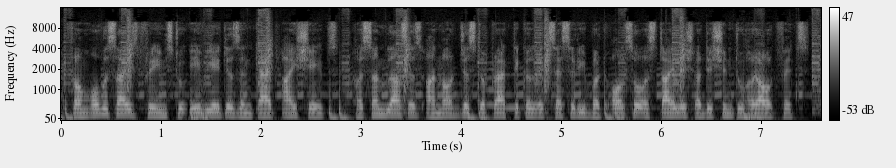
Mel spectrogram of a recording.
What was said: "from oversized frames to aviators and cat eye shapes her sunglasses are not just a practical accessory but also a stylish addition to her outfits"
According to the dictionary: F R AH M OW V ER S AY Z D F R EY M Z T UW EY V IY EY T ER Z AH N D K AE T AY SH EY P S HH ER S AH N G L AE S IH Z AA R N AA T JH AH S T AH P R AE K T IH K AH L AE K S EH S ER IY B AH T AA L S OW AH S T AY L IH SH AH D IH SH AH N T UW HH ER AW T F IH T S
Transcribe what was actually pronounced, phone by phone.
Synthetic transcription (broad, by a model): F R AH M OW V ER S AY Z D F R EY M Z T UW EY V IY EY T ER Z AH N D K AE T AY SH EY P S HH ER S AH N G L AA S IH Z AA R N AA T JH AH S T AH P R AE K T IH K AH L AE K S EH S ER IY B AH T AA L S OW AH S T AY L IH SH AH D IH SH AH N T UW HH ER AW T F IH T S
